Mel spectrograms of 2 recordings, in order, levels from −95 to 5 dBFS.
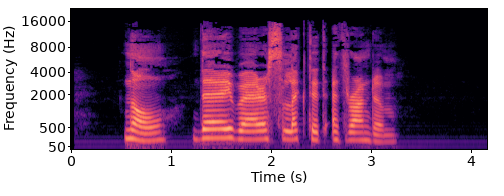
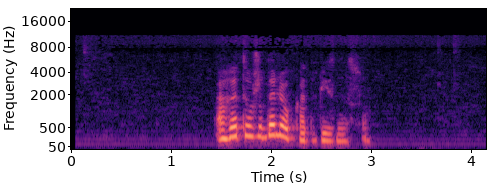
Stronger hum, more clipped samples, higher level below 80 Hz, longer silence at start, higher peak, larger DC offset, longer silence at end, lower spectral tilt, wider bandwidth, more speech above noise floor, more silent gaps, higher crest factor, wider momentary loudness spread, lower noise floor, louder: second, none vs 50 Hz at -55 dBFS; neither; about the same, -64 dBFS vs -64 dBFS; second, 0.55 s vs 1.45 s; first, 0 dBFS vs -6 dBFS; neither; second, 0.95 s vs 1.15 s; second, -2 dB/octave vs -7.5 dB/octave; first, 16 kHz vs 11.5 kHz; first, 54 dB vs 40 dB; neither; about the same, 20 dB vs 20 dB; second, 13 LU vs 20 LU; first, -72 dBFS vs -61 dBFS; first, -17 LUFS vs -22 LUFS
